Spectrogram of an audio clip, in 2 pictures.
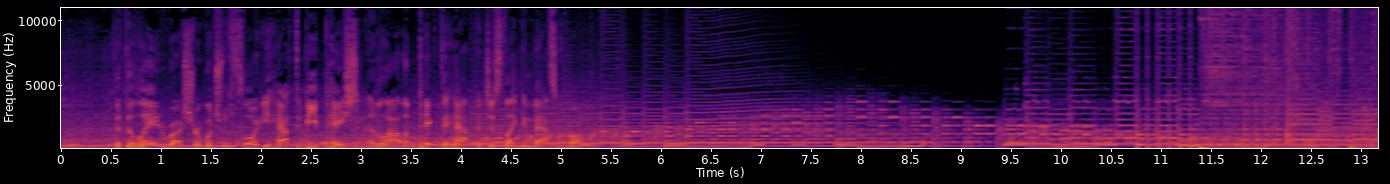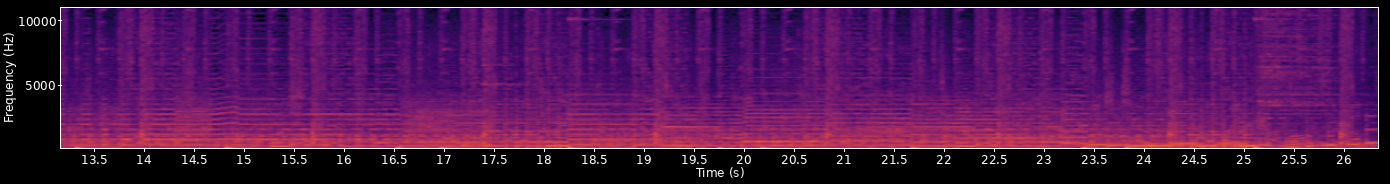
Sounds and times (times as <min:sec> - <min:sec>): Music: 0:00.0 - 0:26.3.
